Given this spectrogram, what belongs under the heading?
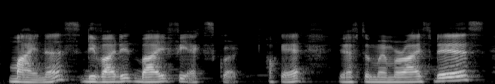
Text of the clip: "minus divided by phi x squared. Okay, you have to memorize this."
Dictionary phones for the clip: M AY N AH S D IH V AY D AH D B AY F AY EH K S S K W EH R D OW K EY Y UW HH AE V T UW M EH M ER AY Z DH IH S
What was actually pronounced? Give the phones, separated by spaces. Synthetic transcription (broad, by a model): M AY N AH S D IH V AY D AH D B AY F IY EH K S S K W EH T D OW K EY Y UW HH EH F T UW M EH M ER AY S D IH S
